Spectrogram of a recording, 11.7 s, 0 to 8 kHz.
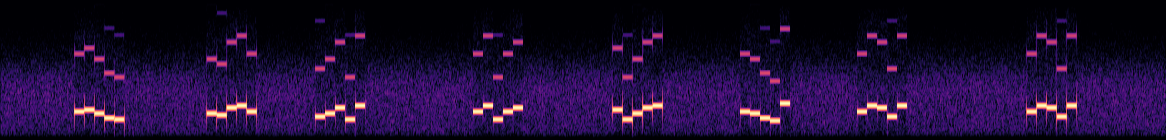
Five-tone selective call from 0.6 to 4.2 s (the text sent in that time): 78632 65907 46920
